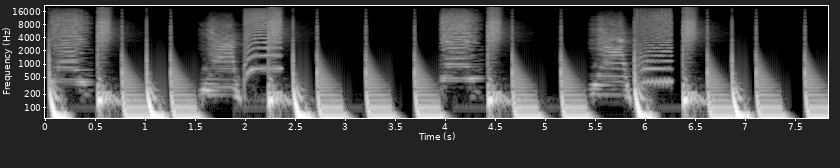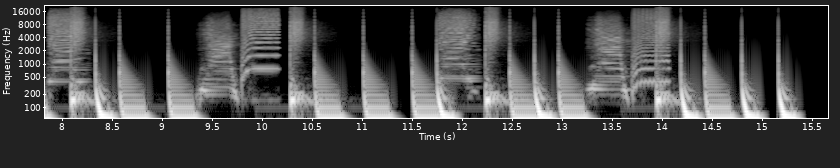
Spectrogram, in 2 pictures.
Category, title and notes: Music > Multiple instruments
Ableton Live. VST.Massive.....Musical Composition Free Music Slap House Dance EDM Loop Electro Clap Drums Kick Drum Snare Bass Dance Club Psytrance Drumroll Trance Sample .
